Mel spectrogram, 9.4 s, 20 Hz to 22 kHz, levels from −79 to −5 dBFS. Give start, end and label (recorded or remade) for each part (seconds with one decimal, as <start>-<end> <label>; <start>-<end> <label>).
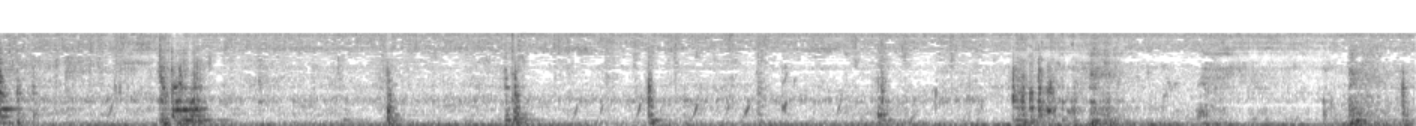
0.0-0.8 recorded; 0.8-1.3 remade; 1.3-6.8 recorded; 6.8-7.5 remade; 7.5-8.1 recorded; 8.1-8.9 remade; 8.9-9.4 recorded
